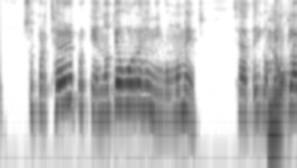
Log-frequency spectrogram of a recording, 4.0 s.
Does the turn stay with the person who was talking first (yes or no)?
yes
